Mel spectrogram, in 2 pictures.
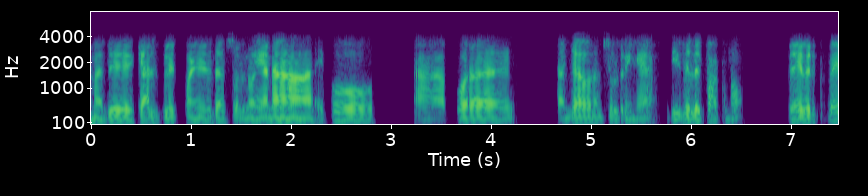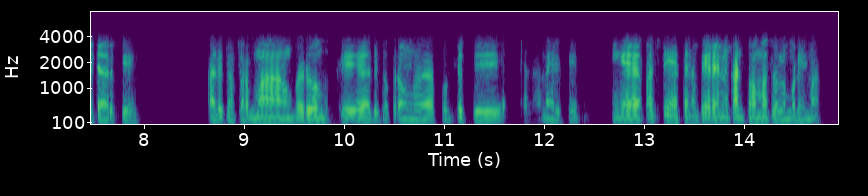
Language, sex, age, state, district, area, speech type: Tamil, male, 18-30, Tamil Nadu, Nilgiris, rural, conversation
